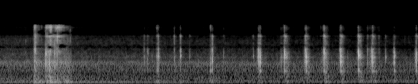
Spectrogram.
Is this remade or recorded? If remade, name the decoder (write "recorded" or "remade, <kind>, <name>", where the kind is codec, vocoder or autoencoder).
remade, vocoder, Vocos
